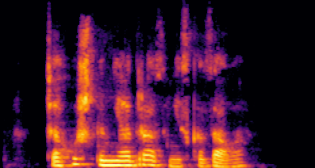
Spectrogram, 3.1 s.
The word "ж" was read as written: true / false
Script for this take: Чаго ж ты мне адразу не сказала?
true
